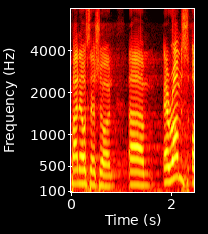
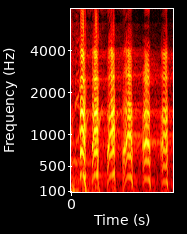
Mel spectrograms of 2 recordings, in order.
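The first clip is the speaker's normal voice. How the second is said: loud millennial belly laugh; big hearty laugh; 5 semitones higher, 6 dB louder than usual. Retold or imitated. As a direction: laugh out loud, full and free. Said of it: "We go".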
